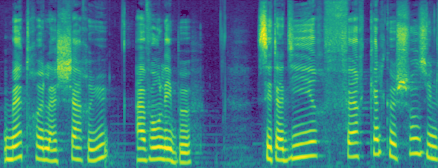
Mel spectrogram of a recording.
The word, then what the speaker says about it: bœufs: Notez bien comment on prononce bœuf, un bœuf, des bœufs, et ça c'est exactement la même chose que un œuf, des œufs.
